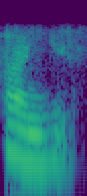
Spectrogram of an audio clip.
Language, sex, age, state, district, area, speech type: Punjabi, female, 60+, Punjab, Fazilka, rural, conversation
